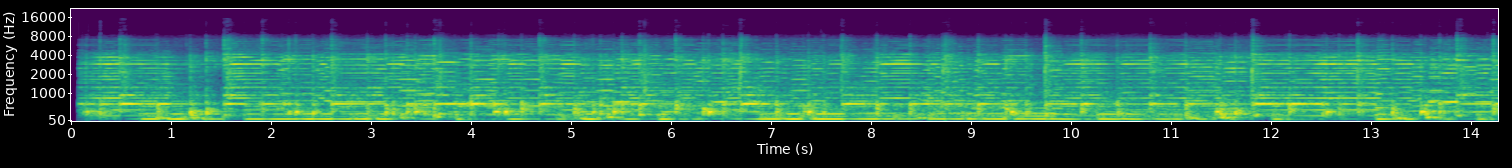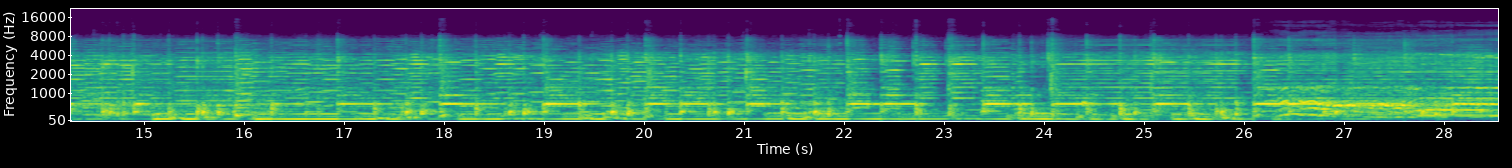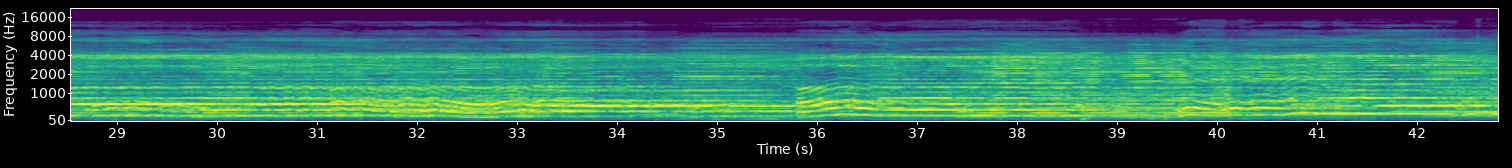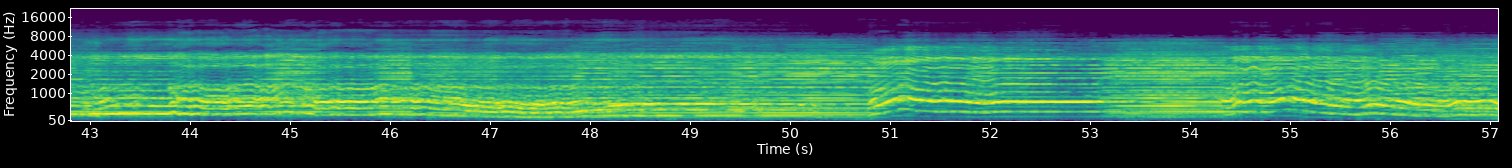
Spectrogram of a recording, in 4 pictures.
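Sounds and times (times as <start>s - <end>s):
harmonium holding notes: 0.1s - 57.0s
tabla rhythm: 0.1s - 57.0s
voices singing: 26.1s - 57.0s.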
